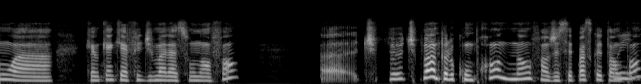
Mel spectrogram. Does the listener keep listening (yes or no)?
no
